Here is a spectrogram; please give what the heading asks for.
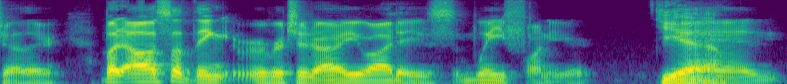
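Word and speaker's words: Richard Ayoade: cue I'm gonna pick and I believe in pronouncing right Richard ayuade right oh yeah that's a great haul that's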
